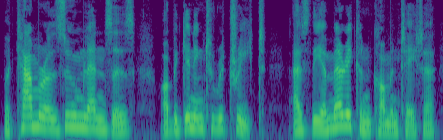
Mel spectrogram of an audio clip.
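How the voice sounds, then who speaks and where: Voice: medium pitch, lively intonation, normal speed, no echo. Dry, close-miked story narrator.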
